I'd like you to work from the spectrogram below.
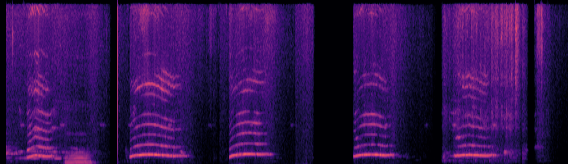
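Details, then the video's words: Baby monkey Nomi, impatient for milk, calling with drawn-out tonal cries, each rising then slightly falling, five cries spaced about two seconds apart with a short lower grunt-like burst near the start; quiet room otherwise. "calling and making small sc rea ms, the baby monkey Nomi couldn't wait to drink milk"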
